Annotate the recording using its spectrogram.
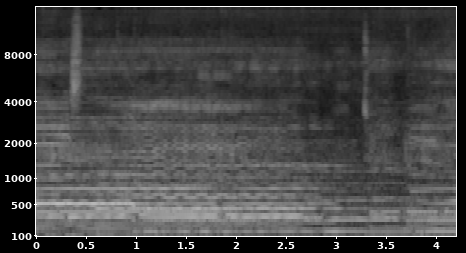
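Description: An a cappella choir of mixed women's and men's voices singing sustained chords in close harmony, the top voices with a slight vibrato. The chord moves about a second in and again near three seconds, where it briefly softens.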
